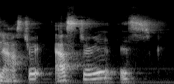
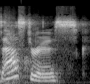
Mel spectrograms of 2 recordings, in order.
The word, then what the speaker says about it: asterisk: There actually being asterisk beside it? – Good pronunciation. – What is it? It's asterisk. – Asterisk. – Asterisk. – There you go. You got it.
